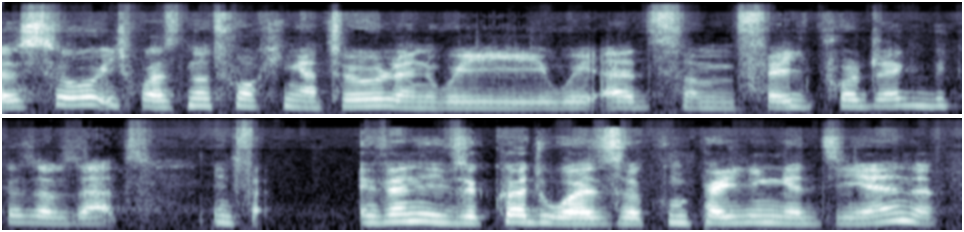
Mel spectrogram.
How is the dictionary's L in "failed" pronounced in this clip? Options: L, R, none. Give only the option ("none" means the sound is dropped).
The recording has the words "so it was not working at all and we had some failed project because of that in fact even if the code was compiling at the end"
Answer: L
